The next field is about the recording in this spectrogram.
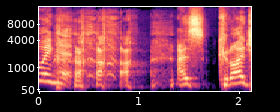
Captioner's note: laughs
